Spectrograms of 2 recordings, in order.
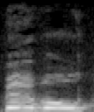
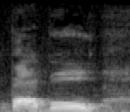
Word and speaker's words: Babel: One thing I will address already, the pronunciation of Babel or Babel. ARC Kuang calls this Babel. The British pronunciation is Babel.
